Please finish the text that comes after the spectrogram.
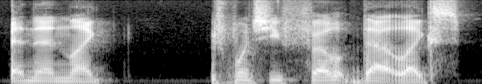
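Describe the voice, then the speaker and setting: A young man co-hosting a podcast, telling stories in a relaxed, casual way with lots of filler words. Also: fairly low pitch, moderate pace. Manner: relaxed storyteller, many fillers. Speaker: podcast co-host. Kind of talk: casual chat.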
